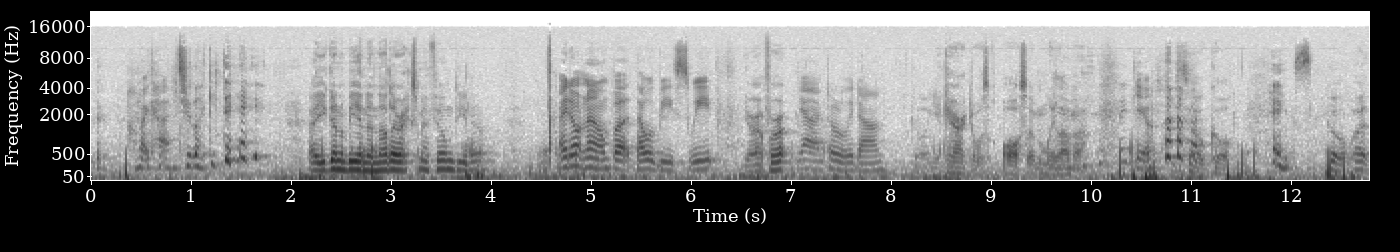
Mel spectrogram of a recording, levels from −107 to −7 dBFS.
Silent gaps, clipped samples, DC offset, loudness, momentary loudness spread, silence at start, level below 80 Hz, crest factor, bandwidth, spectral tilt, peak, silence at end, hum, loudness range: none; under 0.1%; under 0.1%; -38 LUFS; 16 LU; 0 s; -44 dBFS; 22 dB; 16 kHz; -5.5 dB/octave; -16 dBFS; 0 s; none; 9 LU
